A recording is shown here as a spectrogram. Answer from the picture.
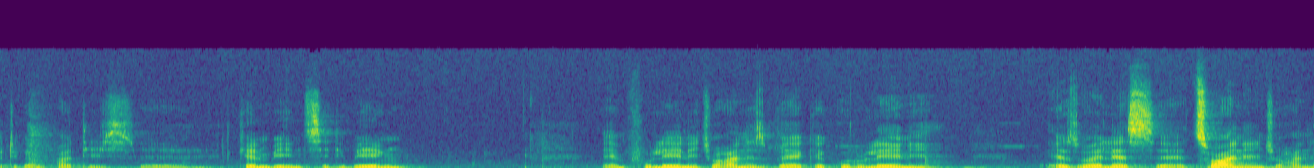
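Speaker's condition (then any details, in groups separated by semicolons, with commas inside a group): No condition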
